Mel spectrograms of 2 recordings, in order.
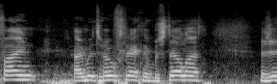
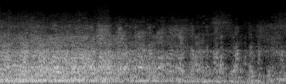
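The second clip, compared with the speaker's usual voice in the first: audience laughter; 5 semitones higher, 5 dB quieter than usual. Real, not acted.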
